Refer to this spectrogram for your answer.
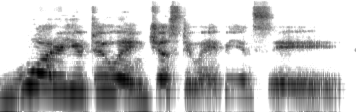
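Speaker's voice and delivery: very high, stretched-out, drawn-out shriek. Voicing skilled Procreate users reacting to the work: imitating people screaming. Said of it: "just in there screaming at me like".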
